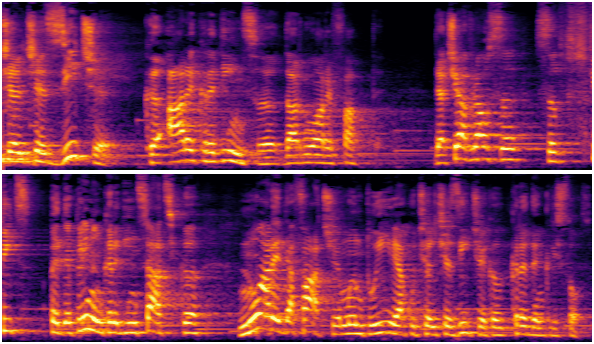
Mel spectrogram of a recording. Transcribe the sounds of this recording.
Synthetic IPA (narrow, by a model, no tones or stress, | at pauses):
t͡ʃe̞lt͡ʃe̞zit͡ʃe̞ | kəʔaɾe̞kɾe̞d̪int̪səd̪arnuaɾe̞fap̚t̪e̞ | d̪̥eat͡ʃe̞javɾeawsəsəfit̪sʲpe̞d̪e̞plinɨŋkɾe̞d̪int̪sat̪sʲkə | nuaɾe̞d̪eafat͡ʃe̞mɨnt̪uiɾeakut͡ʃe̞lt͡ʃe̞zit͡ʃe̞kəkɾe̞d̪e̞ɨnkɾist̪o̞̰s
